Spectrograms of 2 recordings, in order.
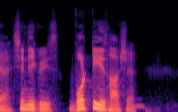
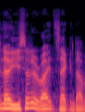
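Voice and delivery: normal talking voice

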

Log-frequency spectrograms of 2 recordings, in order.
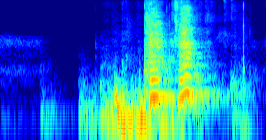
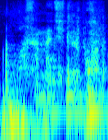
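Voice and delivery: hushed whisper; voiceless report to the team; 18 dB quieter than usual. Real, not acted. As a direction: keep it under the breath. Hushed in a dark house.

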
